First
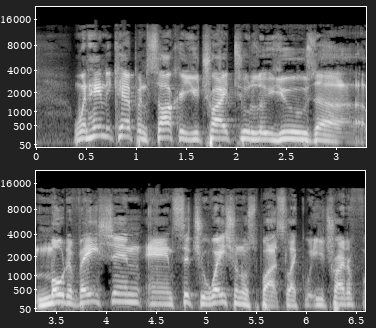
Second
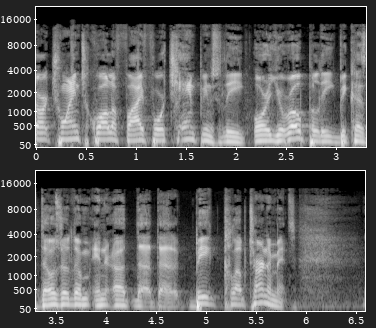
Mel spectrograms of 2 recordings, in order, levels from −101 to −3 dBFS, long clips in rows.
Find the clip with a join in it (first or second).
second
